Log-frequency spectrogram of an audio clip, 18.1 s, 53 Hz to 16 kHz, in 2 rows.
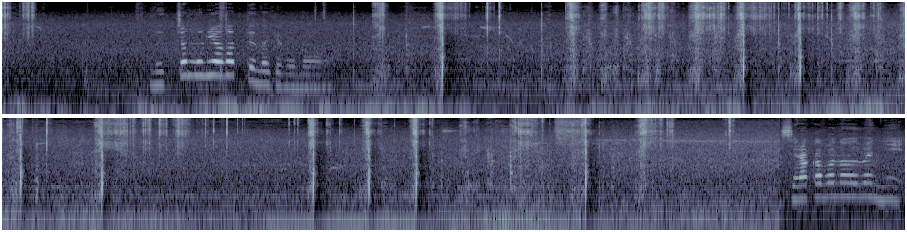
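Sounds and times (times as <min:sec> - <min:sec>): fire starter rod scraping: 0:03.6 - 0:15.8.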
